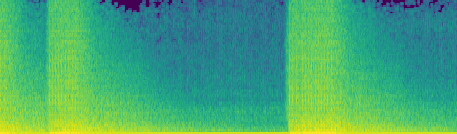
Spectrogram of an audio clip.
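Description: A Russian vehicle's mounted machine gun in a video game fires two rapid bursts, each under half a second and separated by a pause of about two seconds. Both are loud and close.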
